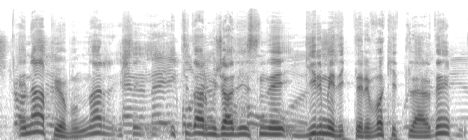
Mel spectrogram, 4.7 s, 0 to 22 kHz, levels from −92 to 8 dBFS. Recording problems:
voice in the background; noticeable; throughout; 15 dB below the speech

